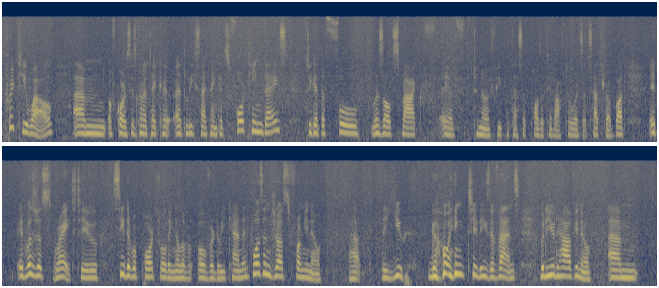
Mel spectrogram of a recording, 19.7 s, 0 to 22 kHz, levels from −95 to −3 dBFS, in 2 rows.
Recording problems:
hiss; loud; throughout; 9 dB below the speech

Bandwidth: 14.5 kHz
